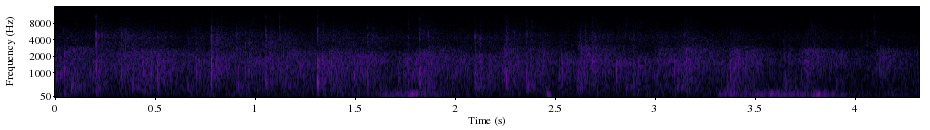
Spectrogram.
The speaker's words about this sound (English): So this is our team. Let's give everyone another big round of applause.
